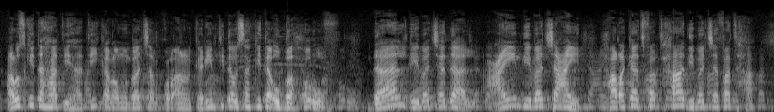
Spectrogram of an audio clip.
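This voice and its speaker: A high-pitched man teaches Quran recitation, repeating each syllable carefully to model it and quizzing the room. His voice rings with a long hall reverb, and a crowd is clearly audible behind him. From Palestine. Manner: deliberate, repeats sounds to model pronunciation, quizzes listeners.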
